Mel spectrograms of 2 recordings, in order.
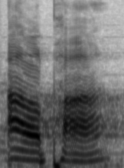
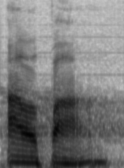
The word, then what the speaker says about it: alpha: baca pada nama huruf Jadi kalau nama hurufnya Alpha ya kita katakan alpha atau alpha atau alpa Kalau Anda misalnya lebih senang ke inggris-ingrisan gitu ya ke barat Baratan ya pakai pengucapan yang kedua ahalfah gitu kemudian ini beta jadi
